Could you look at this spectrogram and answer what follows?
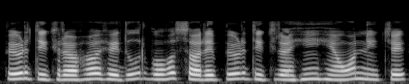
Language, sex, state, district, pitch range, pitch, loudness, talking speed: Hindi, female, Madhya Pradesh, Bhopal, 220-250 Hz, 235 Hz, -14 LUFS, 190 wpm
